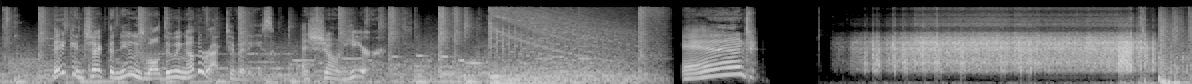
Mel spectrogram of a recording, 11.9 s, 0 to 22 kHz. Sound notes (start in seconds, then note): 6.5 music fades; 8.3 TV static sounds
